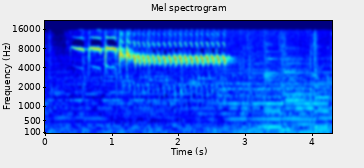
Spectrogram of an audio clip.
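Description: Eurasian blue tit: a few very high, thin notes, then a quick, even trill of about fifteen notes lasting a second and a half, over soft background music.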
